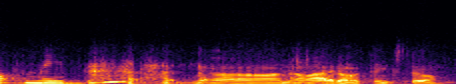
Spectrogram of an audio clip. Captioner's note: Gorman chuckling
